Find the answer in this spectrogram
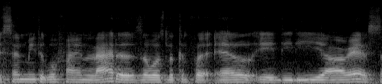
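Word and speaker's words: Lattas: know what I mean there's a store down here that was spelled l-a-t-t-a-s but they say ladders so when you when they send you the Google file they send me to go find ladders I was looking for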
